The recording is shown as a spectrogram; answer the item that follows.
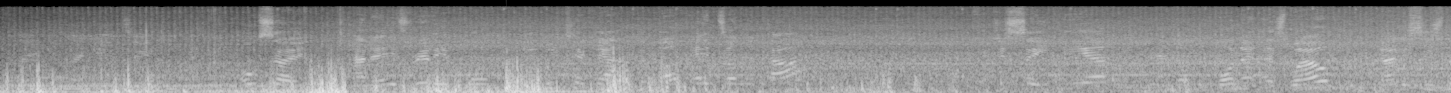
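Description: Mitsubishi Pajero engine idling steadily with the bonnet open.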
